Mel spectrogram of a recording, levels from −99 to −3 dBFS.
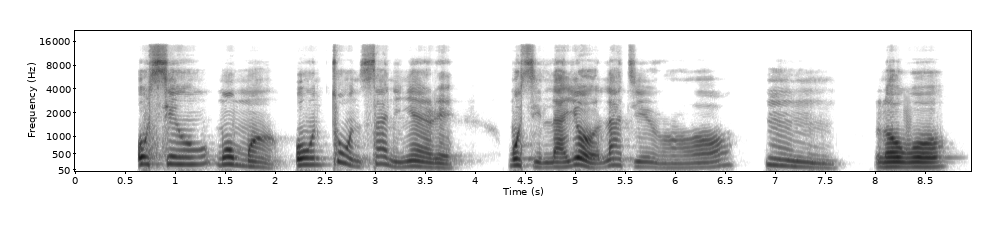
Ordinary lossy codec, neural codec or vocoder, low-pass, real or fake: none; none; 14.4 kHz; real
